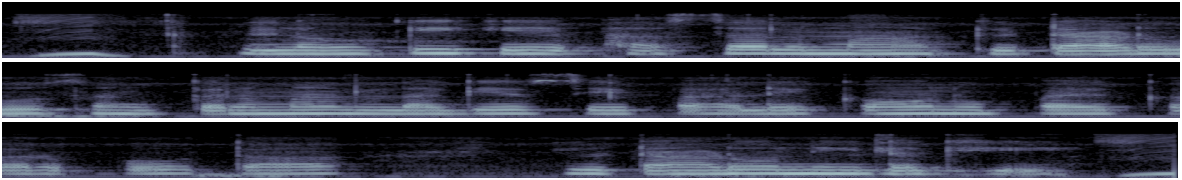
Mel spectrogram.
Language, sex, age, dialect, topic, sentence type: Chhattisgarhi, female, 18-24, Northern/Bhandar, agriculture, question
